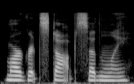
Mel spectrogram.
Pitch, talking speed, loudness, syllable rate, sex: 195 Hz, 135 wpm, -17 LUFS, 6.6 syllables/s, female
